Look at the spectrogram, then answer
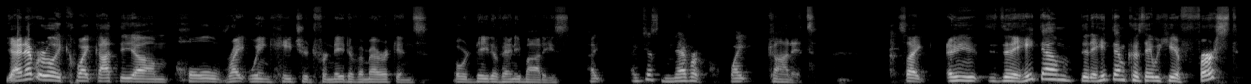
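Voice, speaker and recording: New York man, livestream host; blunt, sarcastic, swears freely, slightly high pitch. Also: animated, moderate pace, bright, forceful tone. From Brooklyn, New York. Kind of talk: casual live-stream chat.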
